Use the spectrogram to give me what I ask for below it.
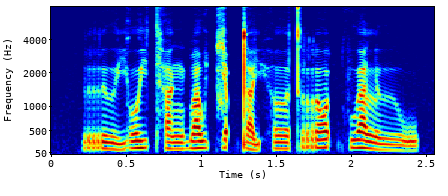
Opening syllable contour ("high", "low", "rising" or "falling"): low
